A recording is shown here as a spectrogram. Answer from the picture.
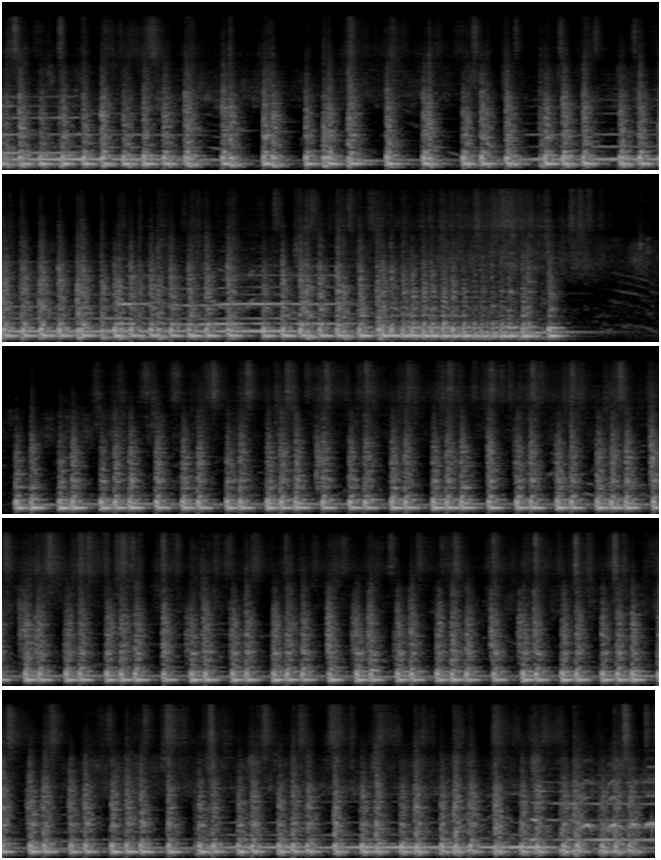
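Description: Huehuetl drum beating a fast, steady dance rhythm with the jangle of dancers' seed-pod ankle rattles, over a steady low tone. The drumming breaks off for about a second roughly twelve seconds in, then starts again.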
